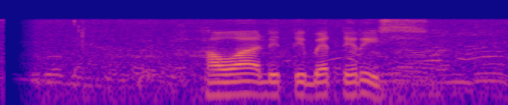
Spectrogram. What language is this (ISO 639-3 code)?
sun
